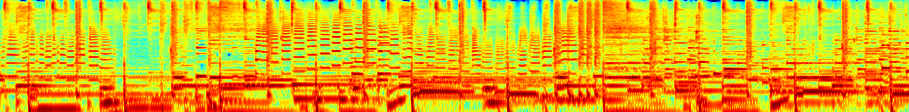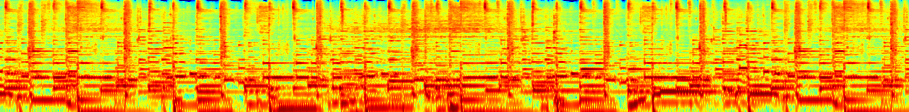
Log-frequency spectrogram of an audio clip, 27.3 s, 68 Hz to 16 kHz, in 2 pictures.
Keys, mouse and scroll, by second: 0.5-1.4 middle drag, 1.4-1.9 scroll up 2, 1.9-2.4 shift+middle drag, 2.4-2.8 scroll up 1, 2.8 a, 3.5 Tab, 3.7 click, 4.4 Tab, 4.9 click, 5.6 Tab, 6.0 a, 6.2 a, 6.9 ctrl+r, 10.1 a, 10.3 a, 10.5-11.3 scroll down 1, 11.3-12.4 middle drag, 12.4 ctrl+r, 14.2 a, 14.4 a, 15.5 click, 15.7 click, 16.3 ctrl+x, 17.4-18.7 middle drag, 18.7 click, 18.9 click, 19.4 ctrl+x, 19.7-20.4 scroll down 2, 19.9 a, 20.1 a, 20.4 Tab, 20.7 a, 20.9 a, 21.4-21.9 middle drag, 21.9-22.6 scroll up 1, 22.6-23.3 shift+middle drag, 23.3 scroll down 2, 23.7-24.8 shift+middle drag, 24.8 scroll down 1, 25.3 KP_1, 25.9 a, 26.1 a, 26.7-27.2 shift+middle drag.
